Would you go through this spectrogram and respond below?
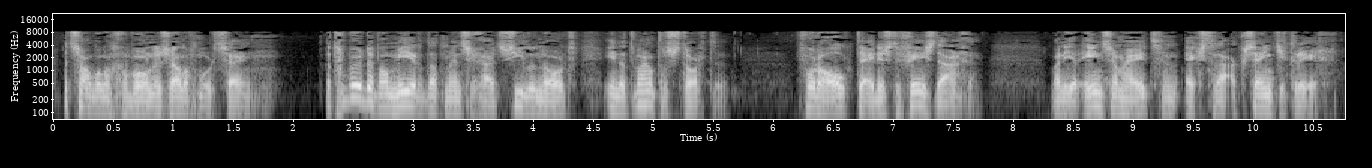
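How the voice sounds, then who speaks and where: Very husky, low-voiced male storyteller. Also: a little mellow, dry recording. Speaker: audiobook narrator. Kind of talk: dramatic scripted crime story narration.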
